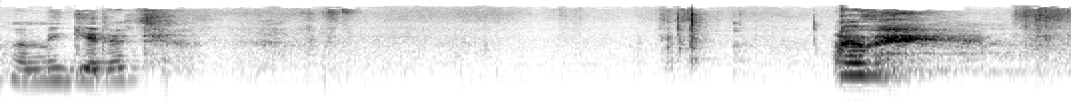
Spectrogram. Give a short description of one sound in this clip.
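A sheet of paper rustles as a hand picks it up.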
